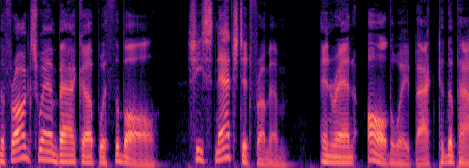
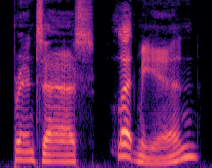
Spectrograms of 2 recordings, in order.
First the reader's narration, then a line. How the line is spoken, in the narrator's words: called a croaky voice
